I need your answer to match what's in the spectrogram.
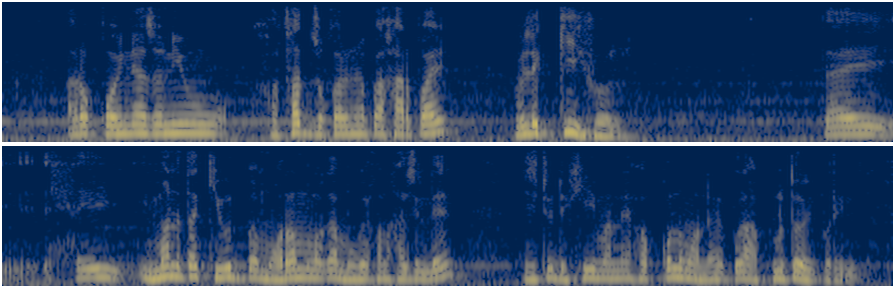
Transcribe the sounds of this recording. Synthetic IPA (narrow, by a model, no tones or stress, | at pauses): aɹɔkɔjnazɔniʊhɔtʰatzɔkaɹinɔpɹaxaɹpaj | obilɛkkːiɦol | taj | hejimanɛtakiut̚bamɔɹɔmlɔɡamukɛkʰɔnxʰazilɛ | zitudekʰimanɛxɔkɔlʊmanɔɛpuɹaːplutɔɦojpɔɹil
